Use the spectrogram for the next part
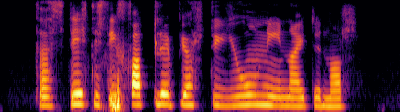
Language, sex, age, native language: Icelandic, female, 11, Icelandic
